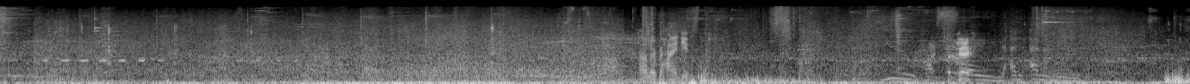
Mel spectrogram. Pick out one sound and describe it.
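Magic blasts whoosh and crackle in a fast fight.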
